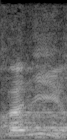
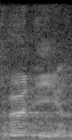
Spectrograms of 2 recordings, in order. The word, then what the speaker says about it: venir: s'accomplir et bien sûr venir ça s'écrit avec un e hein on dit pas Vanir on dit venir donc avant ça s'écrit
